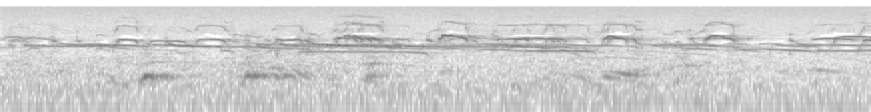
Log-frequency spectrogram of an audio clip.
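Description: Common redshank: overlapping, high, piping notes from several birds, repeated rapidly and continuously, with faint lower calls underneath.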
